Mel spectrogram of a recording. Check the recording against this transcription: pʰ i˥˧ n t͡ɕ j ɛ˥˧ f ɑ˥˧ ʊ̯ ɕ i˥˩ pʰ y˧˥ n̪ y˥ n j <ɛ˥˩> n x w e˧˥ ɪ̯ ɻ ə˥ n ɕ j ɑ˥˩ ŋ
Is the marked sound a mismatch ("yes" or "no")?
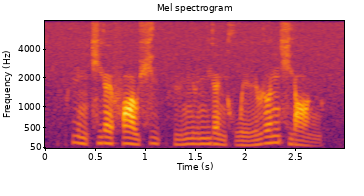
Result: no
